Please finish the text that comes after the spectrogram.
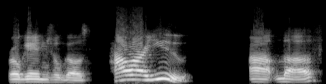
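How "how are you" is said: higher, louder singsong greeting; mock sweet voice. Streamer mocking Rogue Angel's greeting, high and louder. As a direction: play it up like a gushing old lady.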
